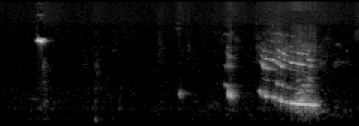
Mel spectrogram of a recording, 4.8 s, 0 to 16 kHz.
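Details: Six-week-old blenheim Cavalier King Charles Spaniel puppies, Roman and Blue, born November 14, 2022, in an indoor home puppy pen: a few faint squeaks, then one loud, drawn-out whine sliding steadily downward for nearly a second in otherwise quiet surroundings.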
